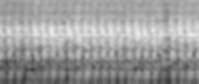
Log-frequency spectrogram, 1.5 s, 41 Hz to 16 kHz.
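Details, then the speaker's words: 2013 Bennche Spire 800 UTV just after a replacement motor install, smoking from excess oil: a quick, even pulsing idle at a steady pace with no ticks or misses, motor quiet. A normal idle. "that sounds really good motor nice and quiet exhaust of course it's going to smoke like I said before plenty of oil in this thing"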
